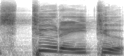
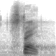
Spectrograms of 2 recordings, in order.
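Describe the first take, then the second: First: The word is said with five separate syllables. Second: The word is said as a single syllable. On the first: The speaker calls it wrong. "우리는 스트레이트 오음절이잖아요" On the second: The speaker calls it right. "원어민들 이름절이에요"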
